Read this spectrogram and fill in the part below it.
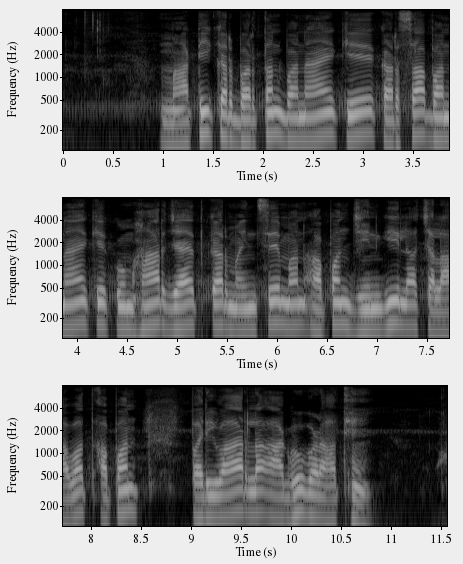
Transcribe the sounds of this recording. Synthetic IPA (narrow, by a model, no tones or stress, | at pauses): maːʈikəɾbəɾt̪ənbənaːekekəɾsabənaːekekʊmɦaːɾd͡ʒaːjt̪kəɾməɪnsemənəpənd͡ʒinɡilat͡ʃəlaːwət̪əpənpəɾɪʋaːɾlaaːɡʱubəɽaːt̪ɦɛ̃ː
